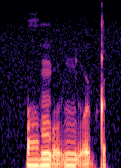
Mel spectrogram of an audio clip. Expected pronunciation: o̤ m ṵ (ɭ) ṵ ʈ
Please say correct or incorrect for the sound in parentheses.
incorrect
